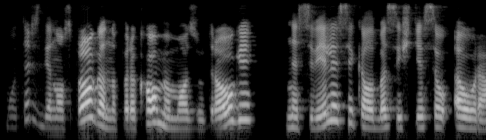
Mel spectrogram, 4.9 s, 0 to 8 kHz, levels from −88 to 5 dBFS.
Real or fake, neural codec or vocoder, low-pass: real; none; 7.2 kHz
